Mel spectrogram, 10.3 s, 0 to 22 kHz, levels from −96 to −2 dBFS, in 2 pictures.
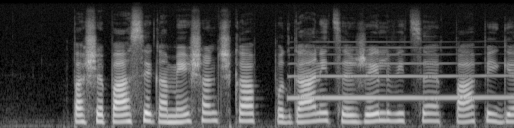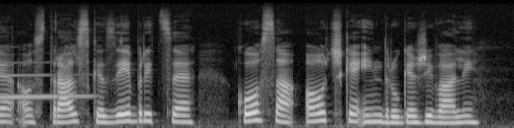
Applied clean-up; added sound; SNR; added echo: none; Wind instrument, woodwind instrument; 9 dB; none.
